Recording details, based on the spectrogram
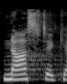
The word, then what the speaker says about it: Gnostic: Gnostic, I would guess you're familiar with that word, but in case not, it's spelled with a G, G-N-O-S-T-I-C.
